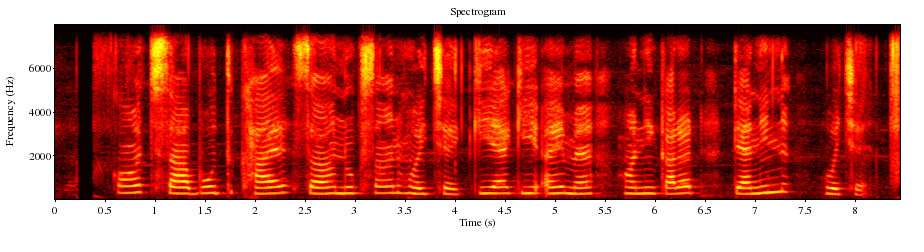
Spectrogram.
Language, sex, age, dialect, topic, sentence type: Maithili, female, 18-24, Eastern / Thethi, agriculture, statement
